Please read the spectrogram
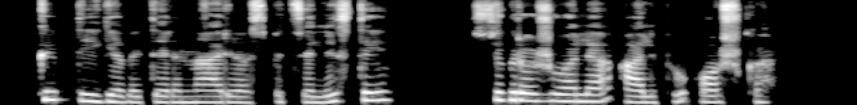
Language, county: Lithuanian, Vilnius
